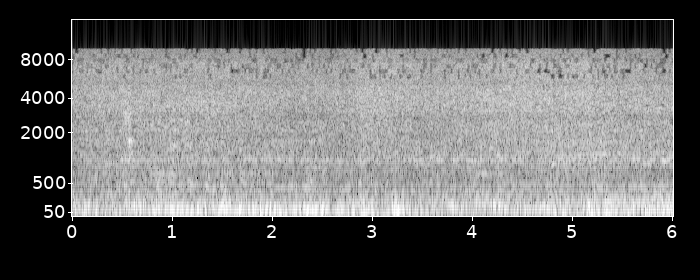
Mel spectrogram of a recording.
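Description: Water coaster boat running along its track with a steady low rumble and a haze of rushing noise.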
